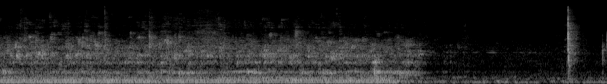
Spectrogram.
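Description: Beko WMB81221LS washing machine in test mode, running water through the machine with a steady electrical hum and the sound of water, while the drum stays still because its motor has failed. The hum and water stop about four seconds in, and a single sharp click follows near the end.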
